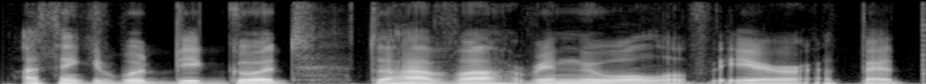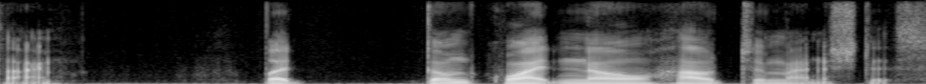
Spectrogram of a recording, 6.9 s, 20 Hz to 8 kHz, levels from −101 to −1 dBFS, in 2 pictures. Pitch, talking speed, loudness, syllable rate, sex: 110 Hz, 200 wpm, -21 LUFS, 5.1 syllables/s, male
